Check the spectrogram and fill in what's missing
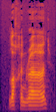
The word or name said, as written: Lochan Rain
